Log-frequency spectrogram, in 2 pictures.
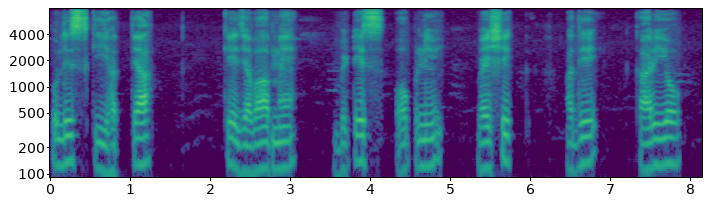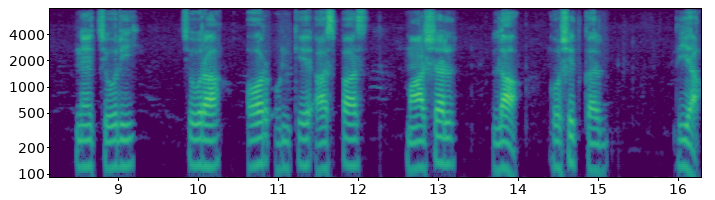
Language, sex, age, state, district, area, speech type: Hindi, male, 45-60, Madhya Pradesh, Betul, rural, read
